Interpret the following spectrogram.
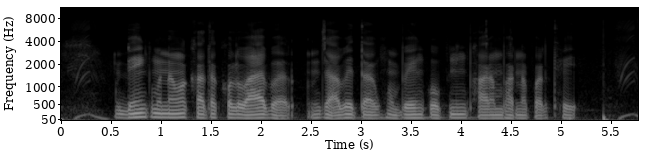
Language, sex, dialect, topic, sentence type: Chhattisgarhi, male, Eastern, banking, statement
